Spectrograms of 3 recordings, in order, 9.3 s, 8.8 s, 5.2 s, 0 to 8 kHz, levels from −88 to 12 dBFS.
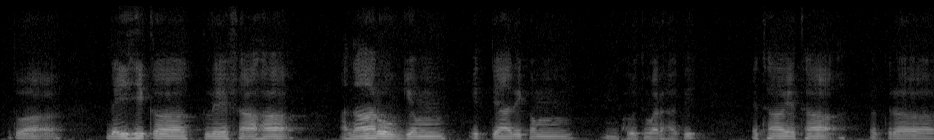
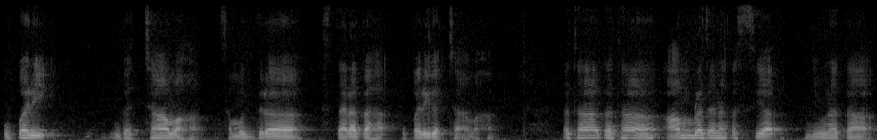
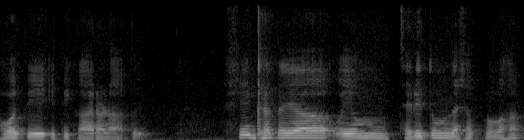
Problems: low volume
